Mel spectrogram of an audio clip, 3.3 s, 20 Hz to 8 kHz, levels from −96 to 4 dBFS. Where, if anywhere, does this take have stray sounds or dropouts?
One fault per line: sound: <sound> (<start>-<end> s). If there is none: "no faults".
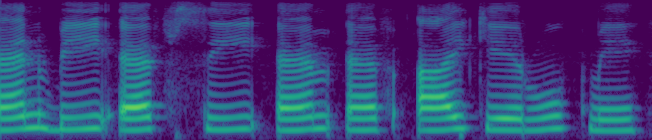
no faults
